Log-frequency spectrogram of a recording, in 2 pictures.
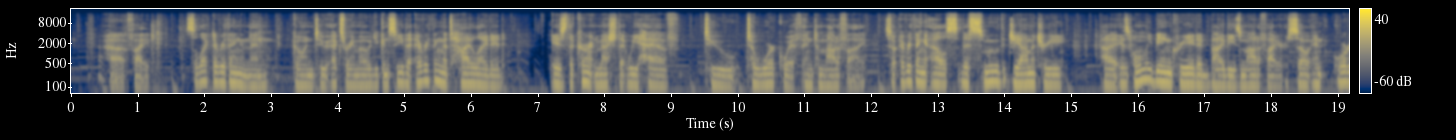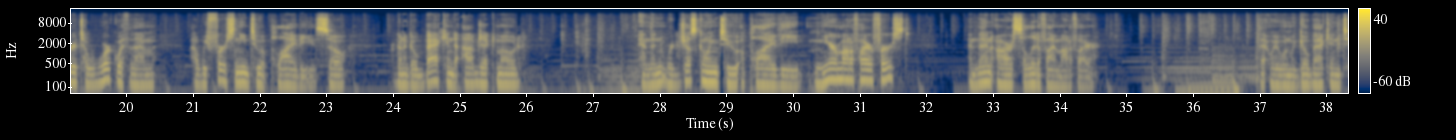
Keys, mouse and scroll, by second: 1.3 a, 2.8 alt+z, 3.5-6.7 middle drag, 7.2-8.4 middle drag, 8.4-8.7 scroll up 2, 8.7-11.4 middle drag, 11.6-11.9 scroll down 2, 11.9-13.3 middle drag, 24.7 Tab, 25.6-26.8 middle drag, 26.8 alt+z, 27.3-30.4 middle drag, 30.4-33.3 drag, 34.8-37.8 drag, 38.2 Tab.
